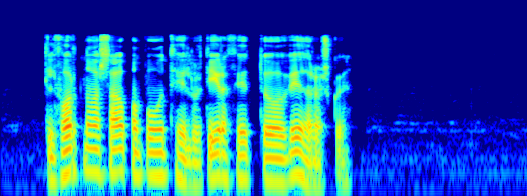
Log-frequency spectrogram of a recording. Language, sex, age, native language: Icelandic, male, 20-29, Icelandic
